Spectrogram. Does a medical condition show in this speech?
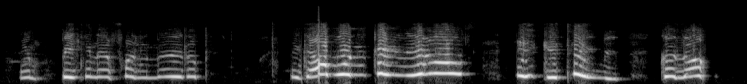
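Yes: cerebral palsy.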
